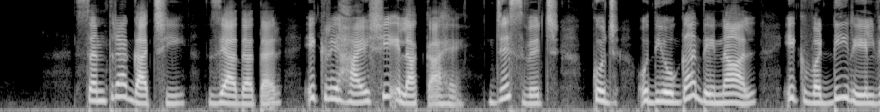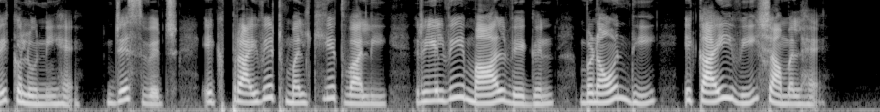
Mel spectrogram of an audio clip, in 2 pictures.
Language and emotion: Punjabi, neutral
